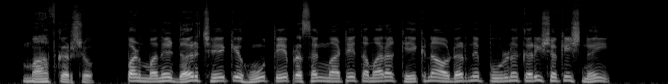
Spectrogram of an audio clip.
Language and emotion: Gujarati, fearful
